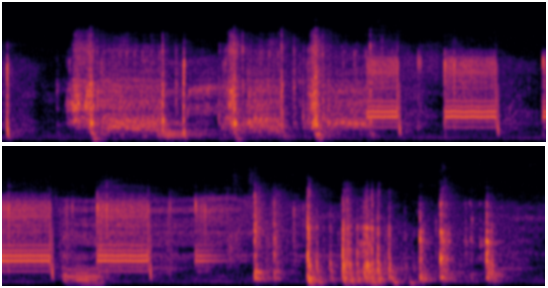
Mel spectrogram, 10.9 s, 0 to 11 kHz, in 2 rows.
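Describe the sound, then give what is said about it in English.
A telephone number is punched in: a quick series of steady touch-tone beeps, each a short even burst, mixed with button clicks and handling taps, fairly loud, no talking. “Dial 9.”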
